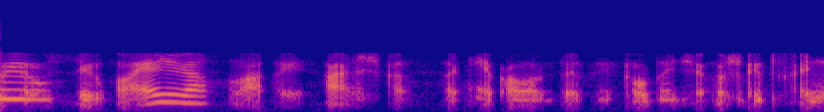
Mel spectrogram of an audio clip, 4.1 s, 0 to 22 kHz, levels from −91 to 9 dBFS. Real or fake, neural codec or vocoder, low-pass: fake; autoencoder, 44.1 kHz, a latent of 192 numbers a frame, MeloTTS; 3.6 kHz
